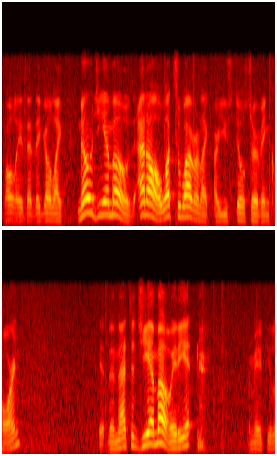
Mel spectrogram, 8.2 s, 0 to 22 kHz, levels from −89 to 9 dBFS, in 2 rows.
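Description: Nothing here goes wrong at any point in the speech: the call path just does its usual job, with the top end rolling off around 8 kHz as you'd expect from an Opus call at a modest bitrate, and the room's background noise sits well down at about 27 dB below the talking.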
